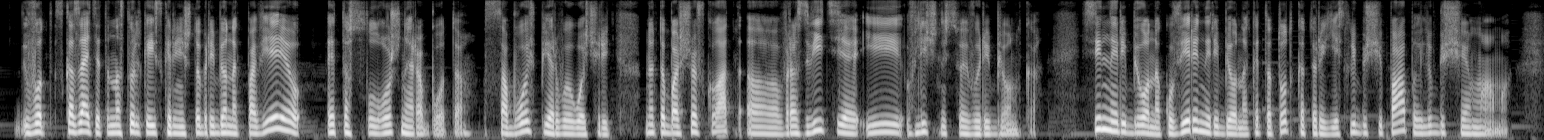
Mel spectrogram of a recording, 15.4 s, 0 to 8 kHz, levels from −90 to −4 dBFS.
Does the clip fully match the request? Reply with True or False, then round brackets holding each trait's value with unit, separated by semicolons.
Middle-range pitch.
True (160 Hz)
